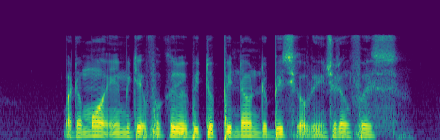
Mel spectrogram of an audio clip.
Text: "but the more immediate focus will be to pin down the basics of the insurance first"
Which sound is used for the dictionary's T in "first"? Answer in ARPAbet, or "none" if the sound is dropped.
none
